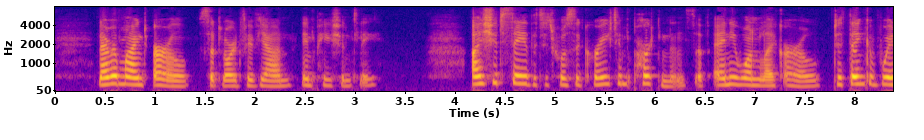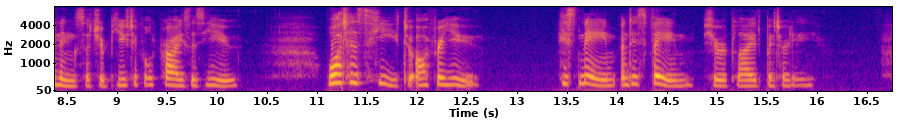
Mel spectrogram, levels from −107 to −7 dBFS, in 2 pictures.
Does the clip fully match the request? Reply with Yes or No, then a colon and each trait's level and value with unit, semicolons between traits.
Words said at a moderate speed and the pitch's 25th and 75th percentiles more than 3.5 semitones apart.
Yes: average, 160 wpm; average, 4.3 semitones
